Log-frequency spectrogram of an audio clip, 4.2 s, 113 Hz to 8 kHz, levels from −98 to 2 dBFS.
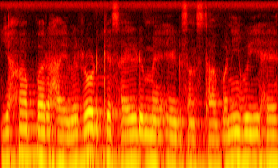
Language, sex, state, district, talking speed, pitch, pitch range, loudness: Hindi, male, Bihar, Saharsa, 170 wpm, 135 Hz, 125-140 Hz, -32 LUFS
